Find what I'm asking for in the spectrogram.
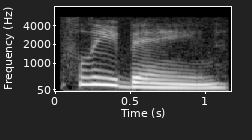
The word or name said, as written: fleabane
